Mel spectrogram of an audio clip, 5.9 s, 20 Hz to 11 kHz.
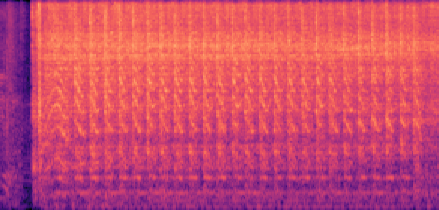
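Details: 1964 Dodge D100 truck that had sat since 1996, cranked with very little fuel: the starter turns it evenly at about 160 beats a minute with steady compression pulses and builds oil pressure, but it doesn't fire.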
